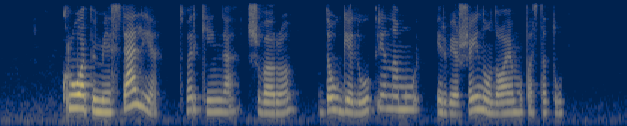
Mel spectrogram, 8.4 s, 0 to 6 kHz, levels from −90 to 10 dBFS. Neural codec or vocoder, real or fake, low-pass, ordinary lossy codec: none; real; 5.4 kHz; AAC, 48 kbps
